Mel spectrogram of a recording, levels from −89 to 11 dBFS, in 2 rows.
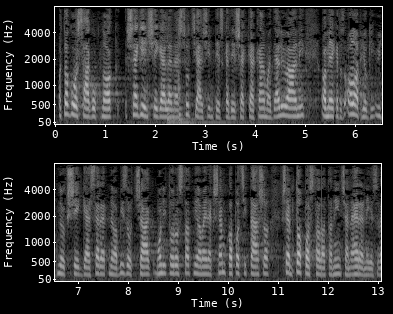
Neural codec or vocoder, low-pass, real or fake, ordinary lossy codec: none; none; real; none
